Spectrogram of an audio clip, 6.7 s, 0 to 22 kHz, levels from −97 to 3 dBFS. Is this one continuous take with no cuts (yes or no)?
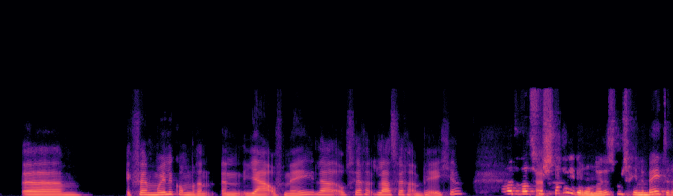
yes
